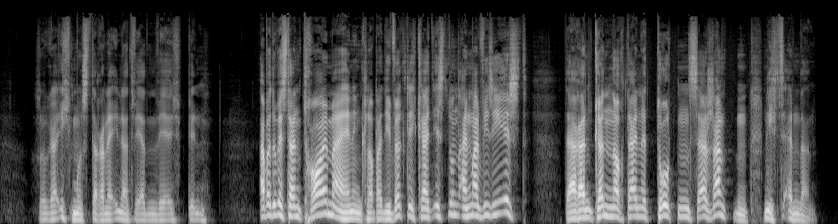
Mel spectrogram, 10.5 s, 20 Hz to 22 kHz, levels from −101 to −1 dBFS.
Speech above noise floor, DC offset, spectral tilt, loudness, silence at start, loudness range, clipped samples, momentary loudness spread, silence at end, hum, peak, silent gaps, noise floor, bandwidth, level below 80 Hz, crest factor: 49 dB; under 0.1%; -5.5 dB/octave; -19 LUFS; 0.5 s; 5 LU; under 0.1%; 14 LU; 0.3 s; none; -2 dBFS; none; -68 dBFS; 17 kHz; -54 dBFS; 18 dB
